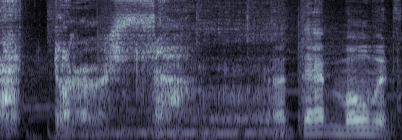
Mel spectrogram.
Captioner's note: Ferruccio growls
